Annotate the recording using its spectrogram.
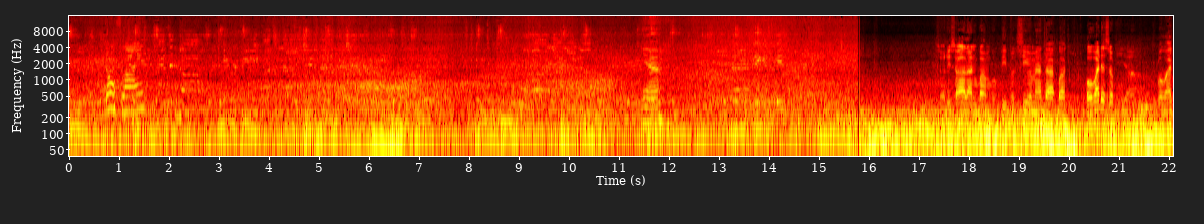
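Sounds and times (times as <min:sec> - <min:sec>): music playing: 0:00.0 - 0:15.8
car road and engine rumble: 0:00.0 - 0:22.0.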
